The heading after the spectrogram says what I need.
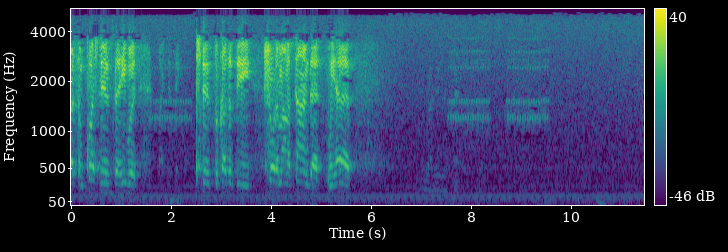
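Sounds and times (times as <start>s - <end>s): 
speech: 0.0s - 1.6s, 2.5s - 5.8s
steady hissy phone-line background: 0.0s - 6.5s, 7.1s - 9.9s
telephone on another line ringing with electronic trill bursts: 1.5s - 2.7s, 7.5s - 9.7s.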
